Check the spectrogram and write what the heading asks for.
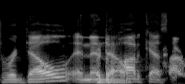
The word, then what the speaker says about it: Radell: Um and to pronounce my name, it's Rodel and then the podcast I run is Purple Political Breakdown.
